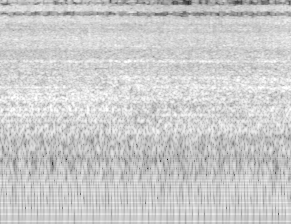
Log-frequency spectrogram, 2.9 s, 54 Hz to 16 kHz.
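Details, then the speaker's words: Cat 3406B diesel in a 1986 Ford LTL 9000 after an in-frame overhaul for coolant pushing and compression in the coolant. Rebuilt with an IPD kit (steel-top pistons, crevice-seal liners), new turbo and recored radiator. Steady, even idle with a smooth low rumble, no knocks or misses; running well. "Did great. Was running good. Pretty impressed with that new turbo, and sounds good and pretty cool."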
